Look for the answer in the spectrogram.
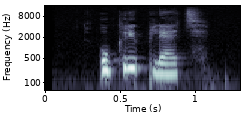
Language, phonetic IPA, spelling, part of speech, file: Russian, [ʊkrʲɪˈplʲætʲ], укреплять, verb, Ru-укреплять.ogg
- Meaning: 1. to strengthen 2. to consolidate 3. to fasten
